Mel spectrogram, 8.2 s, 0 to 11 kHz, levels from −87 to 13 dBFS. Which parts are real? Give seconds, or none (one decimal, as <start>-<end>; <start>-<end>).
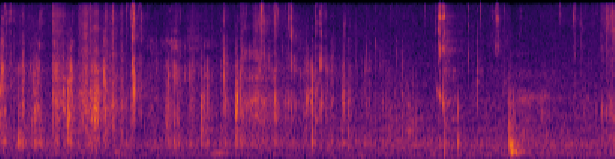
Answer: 0.0-8.2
